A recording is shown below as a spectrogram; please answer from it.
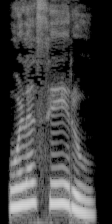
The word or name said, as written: ಒಳಸಾರ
